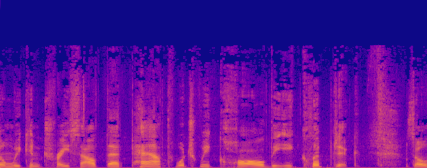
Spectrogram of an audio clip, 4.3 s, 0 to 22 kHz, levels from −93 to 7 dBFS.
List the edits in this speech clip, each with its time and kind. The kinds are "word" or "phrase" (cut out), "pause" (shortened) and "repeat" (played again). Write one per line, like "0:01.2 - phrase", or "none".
none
